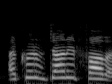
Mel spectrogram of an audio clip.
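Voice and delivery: hammed-up cry of a wronged son; pleading Loki. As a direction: imitate Loki calling desperately to his father. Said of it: "and then he's like".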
